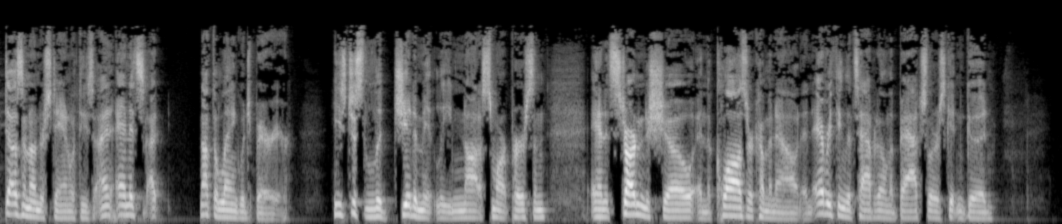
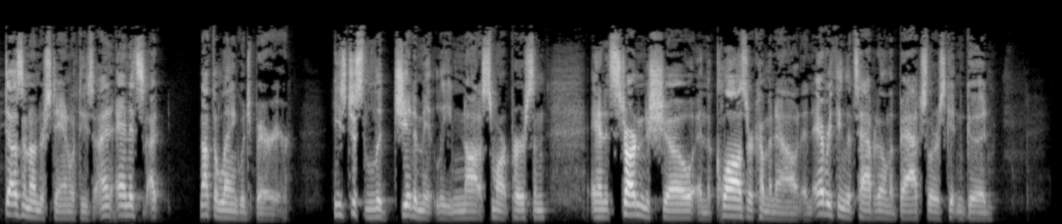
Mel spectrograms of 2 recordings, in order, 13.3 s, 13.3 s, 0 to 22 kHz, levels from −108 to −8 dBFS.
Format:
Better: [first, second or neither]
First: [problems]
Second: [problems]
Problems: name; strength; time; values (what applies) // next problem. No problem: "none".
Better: first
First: none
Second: thin; somewhat; fading below 600 Hz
